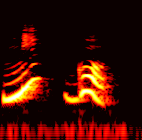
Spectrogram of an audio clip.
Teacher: está na penúltima sílaba aqui que é a sílaba tônica da palavra amigo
